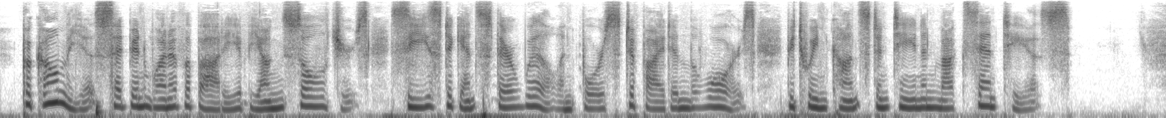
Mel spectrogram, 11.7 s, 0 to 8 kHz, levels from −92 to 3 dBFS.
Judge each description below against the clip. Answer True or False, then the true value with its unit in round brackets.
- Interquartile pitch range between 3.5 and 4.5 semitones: True (3.9 semitones)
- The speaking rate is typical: False (130 wpm)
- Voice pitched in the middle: True (175 Hz)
